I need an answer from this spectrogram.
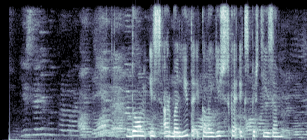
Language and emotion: Russian, neutral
